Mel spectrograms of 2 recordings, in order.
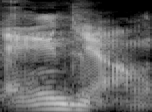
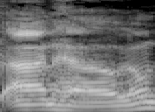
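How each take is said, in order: First: It starts with an ay vowel and a soft j. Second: It starts with an open vowel and a throaty h. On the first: The speaker calls it wrong. "Don't be that Anglo-Saxon who's like, it's spelled Angel. I'm pronouncing it Angel" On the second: The speaker calls it right. "No, it's on hell"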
